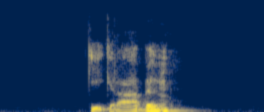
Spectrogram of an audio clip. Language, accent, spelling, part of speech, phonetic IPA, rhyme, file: German, Austria, gegraben, verb, [ɡəˈɡʁaːbn̩], -aːbn̩, De-at-gegraben.ogg
- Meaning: past participle of graben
